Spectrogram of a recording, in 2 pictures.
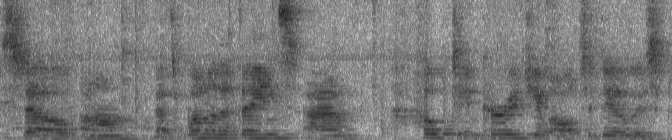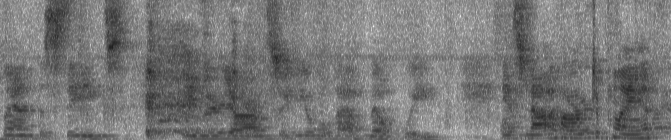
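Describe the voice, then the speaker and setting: Noticeable background noise and audible room echo surround a woman speaking. She has an American accent and ordinary pitch variation. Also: fairly low pitch for a woman, fairly slow pace. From Michigan, US Midwest. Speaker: butterfly enthusiast speaker. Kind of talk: talk to a lunch group. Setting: room with audience, PA microphone. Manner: hesitant, many fillers.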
